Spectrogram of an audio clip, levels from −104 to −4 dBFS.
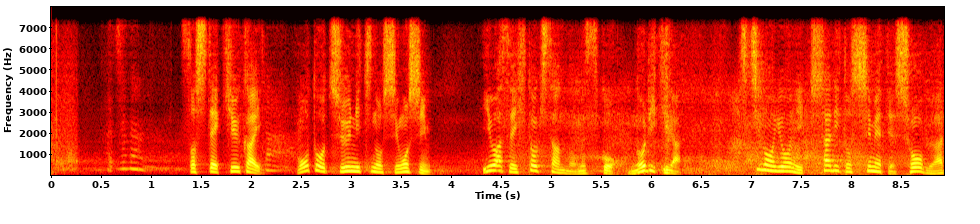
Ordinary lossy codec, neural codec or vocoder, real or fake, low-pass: none; codec, 24 kHz, 0.9 kbps, DualCodec; fake; 7.2 kHz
